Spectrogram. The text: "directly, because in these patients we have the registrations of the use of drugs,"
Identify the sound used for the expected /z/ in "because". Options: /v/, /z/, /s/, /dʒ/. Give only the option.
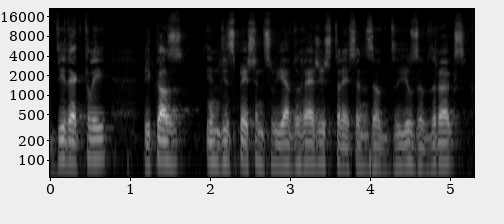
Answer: /z/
